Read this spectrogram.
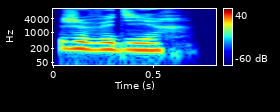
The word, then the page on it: je veux dire: french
